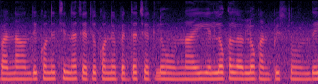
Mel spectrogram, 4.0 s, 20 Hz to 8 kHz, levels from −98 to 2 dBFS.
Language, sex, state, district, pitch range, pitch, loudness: Telugu, female, Andhra Pradesh, Visakhapatnam, 210-220 Hz, 215 Hz, -30 LUFS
